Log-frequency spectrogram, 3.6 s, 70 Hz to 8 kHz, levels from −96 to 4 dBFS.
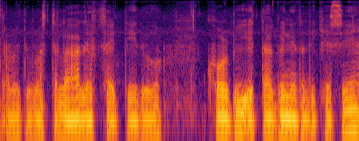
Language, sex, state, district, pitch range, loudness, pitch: Nagamese, female, Nagaland, Kohima, 75-80 Hz, -18 LUFS, 75 Hz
